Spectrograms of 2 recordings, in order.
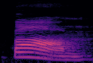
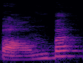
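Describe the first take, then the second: First: The final B sound is silent. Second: The final B sound is pronounced. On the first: The speaker calls it right. "we say bomb" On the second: The speaker calls it wrong. "We don't say bumb"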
